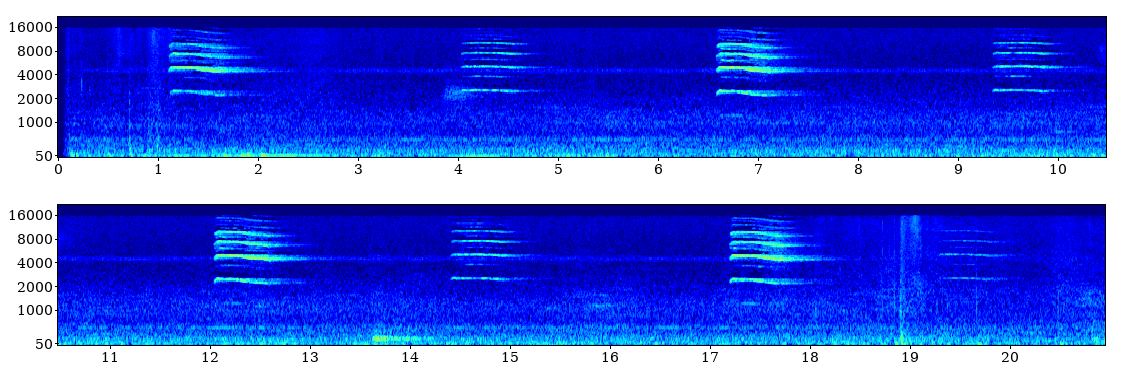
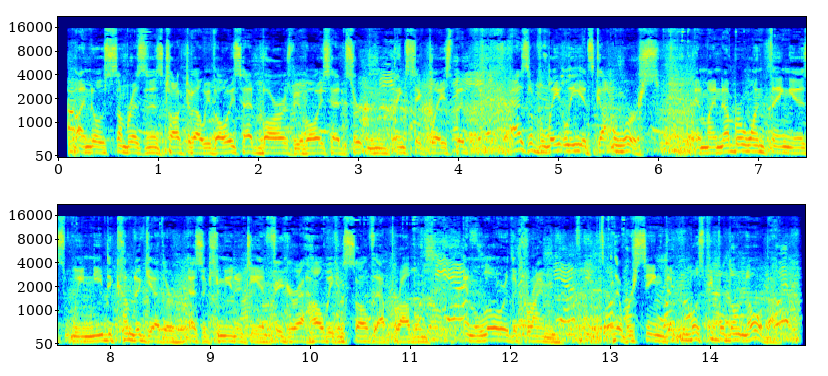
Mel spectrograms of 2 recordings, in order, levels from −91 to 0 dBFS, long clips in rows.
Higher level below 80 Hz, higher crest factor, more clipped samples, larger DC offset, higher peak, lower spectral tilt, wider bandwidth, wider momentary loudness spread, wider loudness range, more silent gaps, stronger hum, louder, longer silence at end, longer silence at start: second, -62 dBFS vs -56 dBFS; first, 22 dB vs 10 dB; neither; neither; second, -24 dBFS vs -16 dBFS; second, -1 dB/octave vs -4 dB/octave; about the same, 16 kHz vs 16 kHz; first, 22 LU vs 1 LU; first, 10 LU vs 0 LU; neither; neither; second, -41 LUFS vs -24 LUFS; about the same, 0 s vs 0.05 s; about the same, 0.05 s vs 0.1 s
